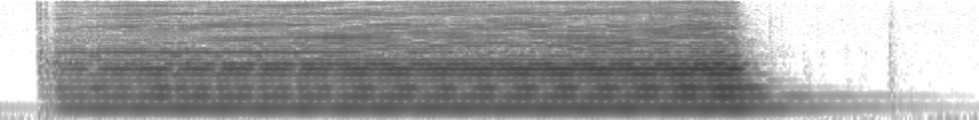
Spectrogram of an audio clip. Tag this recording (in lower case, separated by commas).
bowed string instrument, music, musical instrument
